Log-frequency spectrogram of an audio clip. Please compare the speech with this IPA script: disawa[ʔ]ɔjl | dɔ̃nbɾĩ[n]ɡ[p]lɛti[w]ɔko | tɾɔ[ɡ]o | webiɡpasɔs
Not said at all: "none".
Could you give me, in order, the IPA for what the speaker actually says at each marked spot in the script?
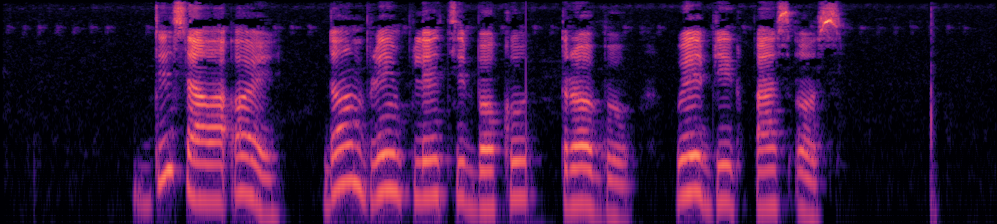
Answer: ʔ, ŋ, p, b, b

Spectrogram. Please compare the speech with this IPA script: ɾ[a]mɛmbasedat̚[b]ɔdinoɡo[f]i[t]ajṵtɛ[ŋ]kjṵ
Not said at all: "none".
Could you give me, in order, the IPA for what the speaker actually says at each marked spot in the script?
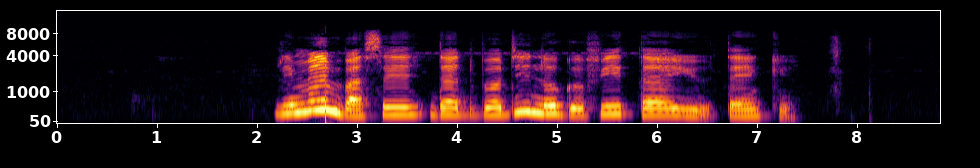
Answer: i, b, f, t, ŋ

